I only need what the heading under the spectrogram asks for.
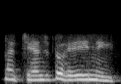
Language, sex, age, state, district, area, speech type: Odia, male, 18-30, Odisha, Balasore, rural, conversation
